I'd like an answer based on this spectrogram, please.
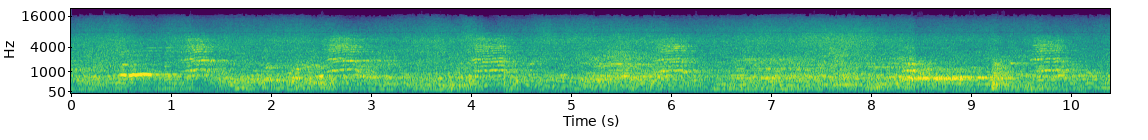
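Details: Boer goats giving a mating call: a run of wavering, nasal bleats repeated every second or so, some rising and falling in pitch, with people's voices and a noisy farm background throughout.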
